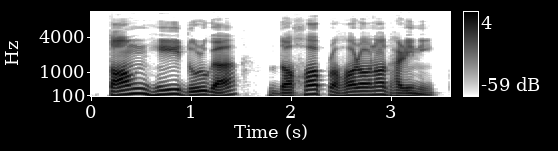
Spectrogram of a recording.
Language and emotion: Assamese, neutral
